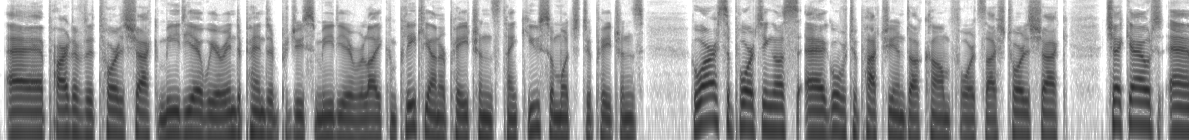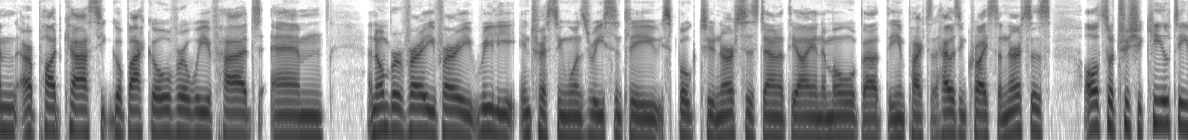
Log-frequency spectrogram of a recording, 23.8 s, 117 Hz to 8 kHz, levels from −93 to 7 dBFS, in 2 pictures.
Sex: male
